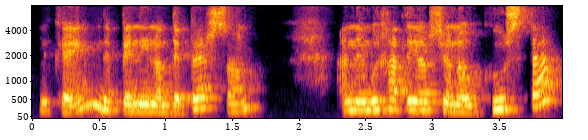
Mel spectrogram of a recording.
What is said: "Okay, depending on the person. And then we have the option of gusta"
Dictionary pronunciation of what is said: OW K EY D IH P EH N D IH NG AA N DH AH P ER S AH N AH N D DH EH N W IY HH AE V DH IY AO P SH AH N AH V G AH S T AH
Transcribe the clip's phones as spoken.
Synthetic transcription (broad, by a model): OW K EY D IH P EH N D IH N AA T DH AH P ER S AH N AH N D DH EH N W IY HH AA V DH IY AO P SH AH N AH W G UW S T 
